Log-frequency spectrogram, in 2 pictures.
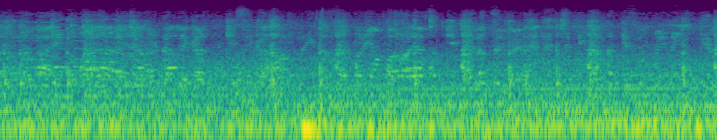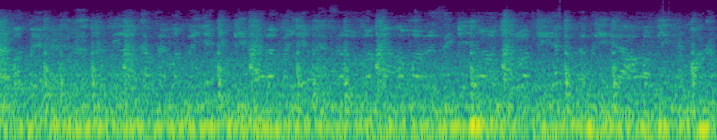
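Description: Steady rumble and road noise from inside a moving vehicle, with music and a singing voice playing underneath. Two brief thumps come, one about three seconds in and one near the end.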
